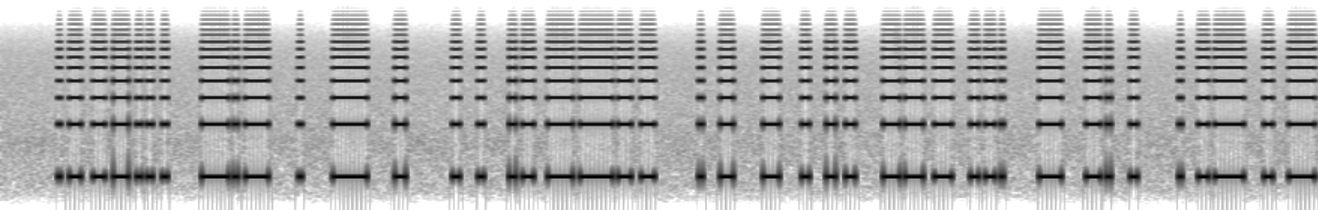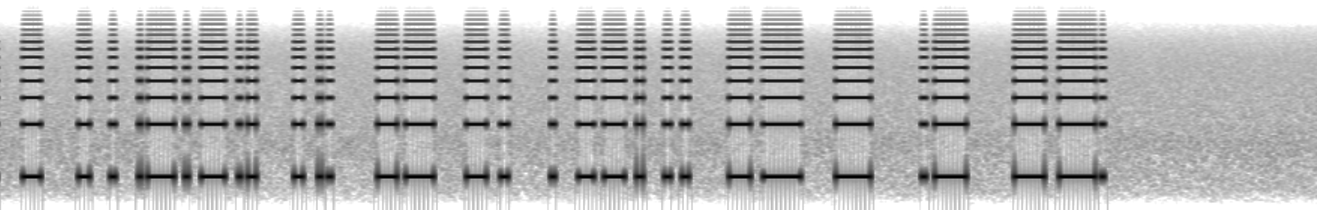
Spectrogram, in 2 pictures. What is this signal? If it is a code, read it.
Beeps of irregular length. There is no code.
